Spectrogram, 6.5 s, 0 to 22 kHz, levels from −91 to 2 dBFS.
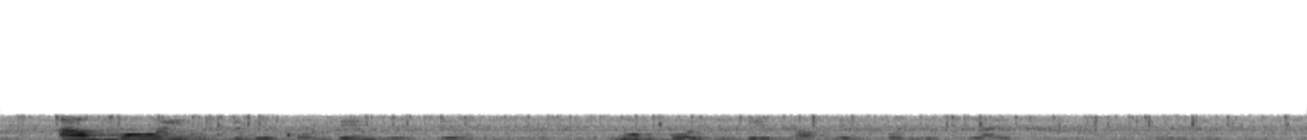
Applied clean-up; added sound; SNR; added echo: none; Sink (filling or washing) / Water tap, faucet; 14 dB; reverberation time 1.6 s.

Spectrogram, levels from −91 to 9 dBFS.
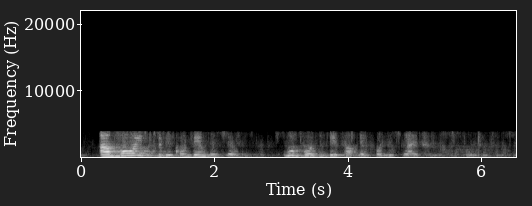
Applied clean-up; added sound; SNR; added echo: neural separator model SepFormer DNS4.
